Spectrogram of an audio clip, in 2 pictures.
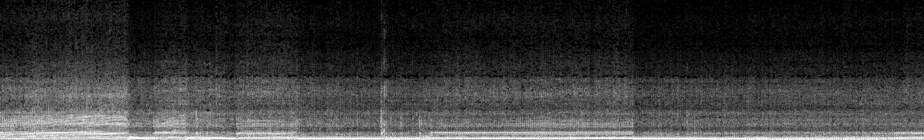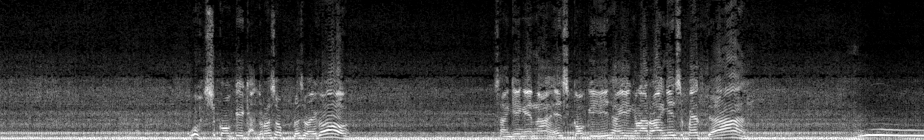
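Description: A motorcycle engine hums steadily while riding, with the pitch shifting as it speeds up and slows down.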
